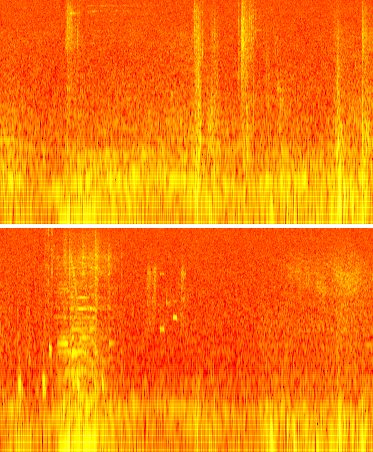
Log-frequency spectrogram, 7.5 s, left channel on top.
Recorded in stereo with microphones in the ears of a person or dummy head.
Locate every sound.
Only background noise.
